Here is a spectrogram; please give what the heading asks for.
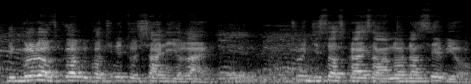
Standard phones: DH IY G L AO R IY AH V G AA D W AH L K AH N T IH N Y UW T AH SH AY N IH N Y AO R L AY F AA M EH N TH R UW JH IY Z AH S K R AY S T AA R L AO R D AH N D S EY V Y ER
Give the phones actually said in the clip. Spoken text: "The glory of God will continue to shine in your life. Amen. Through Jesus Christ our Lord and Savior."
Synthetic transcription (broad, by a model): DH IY G L AO R IY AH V G AA D W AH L K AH N T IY N Y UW T AH SH AY N IH N Y AO L AY F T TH R UW JH IY S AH S K R AY S T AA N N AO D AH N S EY V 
